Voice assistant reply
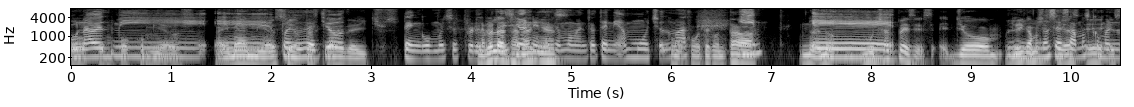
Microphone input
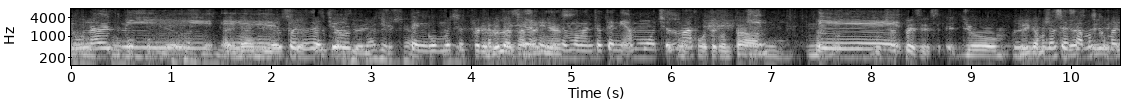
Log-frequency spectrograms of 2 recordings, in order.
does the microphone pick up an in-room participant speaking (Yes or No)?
Yes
